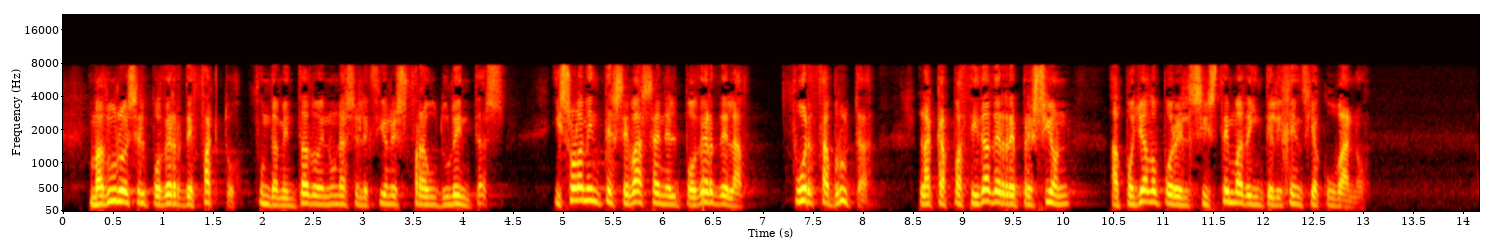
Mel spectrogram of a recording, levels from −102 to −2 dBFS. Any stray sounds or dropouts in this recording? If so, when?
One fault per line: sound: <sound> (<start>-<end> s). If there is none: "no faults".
no faults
